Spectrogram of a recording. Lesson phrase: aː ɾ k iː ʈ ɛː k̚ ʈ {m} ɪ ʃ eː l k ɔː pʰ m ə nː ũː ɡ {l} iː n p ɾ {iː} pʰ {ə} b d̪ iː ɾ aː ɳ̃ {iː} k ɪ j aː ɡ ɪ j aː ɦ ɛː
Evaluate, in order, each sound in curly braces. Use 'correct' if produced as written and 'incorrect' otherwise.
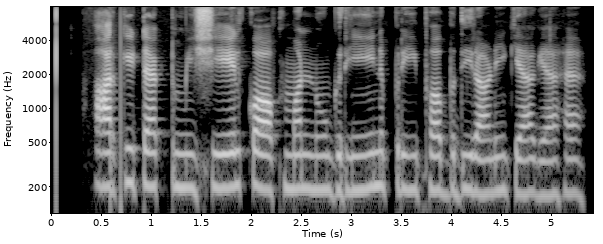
correct, incorrect: ɾ, correct, correct, correct

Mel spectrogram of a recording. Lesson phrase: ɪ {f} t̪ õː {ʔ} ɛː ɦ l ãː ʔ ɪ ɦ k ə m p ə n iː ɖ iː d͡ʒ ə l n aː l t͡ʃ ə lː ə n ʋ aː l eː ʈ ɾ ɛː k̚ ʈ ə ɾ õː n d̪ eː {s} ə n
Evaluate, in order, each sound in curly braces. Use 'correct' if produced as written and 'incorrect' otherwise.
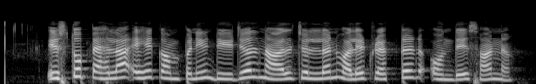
incorrect: s, incorrect: p, correct

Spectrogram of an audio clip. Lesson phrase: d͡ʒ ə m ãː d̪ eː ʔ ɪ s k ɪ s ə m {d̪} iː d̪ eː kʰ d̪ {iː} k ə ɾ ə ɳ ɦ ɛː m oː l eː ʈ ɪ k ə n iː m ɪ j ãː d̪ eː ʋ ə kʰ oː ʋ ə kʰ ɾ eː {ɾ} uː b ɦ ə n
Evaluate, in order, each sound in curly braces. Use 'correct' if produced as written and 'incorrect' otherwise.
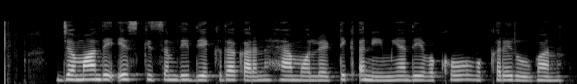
correct, incorrect: aː, correct

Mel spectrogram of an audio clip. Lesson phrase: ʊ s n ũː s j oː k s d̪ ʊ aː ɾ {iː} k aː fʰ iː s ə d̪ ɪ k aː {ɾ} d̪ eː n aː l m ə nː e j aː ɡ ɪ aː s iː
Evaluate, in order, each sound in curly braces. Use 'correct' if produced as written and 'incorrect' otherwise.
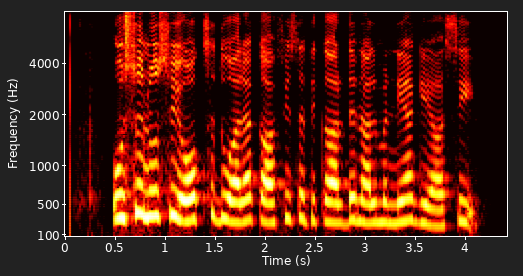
incorrect: aː, correct

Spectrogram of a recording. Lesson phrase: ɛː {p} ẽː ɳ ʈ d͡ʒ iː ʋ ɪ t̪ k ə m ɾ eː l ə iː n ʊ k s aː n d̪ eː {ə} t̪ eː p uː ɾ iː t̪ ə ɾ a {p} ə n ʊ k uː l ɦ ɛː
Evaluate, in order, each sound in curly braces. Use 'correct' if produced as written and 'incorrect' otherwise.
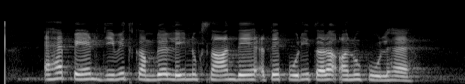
correct, correct, incorrect: ʔ

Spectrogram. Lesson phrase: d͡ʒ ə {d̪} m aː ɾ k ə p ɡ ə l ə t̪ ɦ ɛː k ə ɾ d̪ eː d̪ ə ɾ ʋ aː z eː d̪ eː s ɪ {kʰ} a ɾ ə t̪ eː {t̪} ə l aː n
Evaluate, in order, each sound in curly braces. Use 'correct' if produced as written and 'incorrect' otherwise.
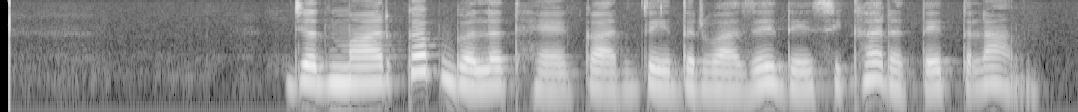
correct, correct, correct

